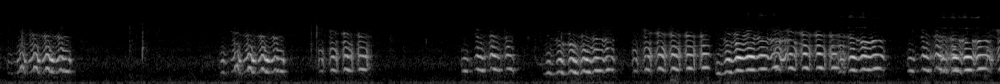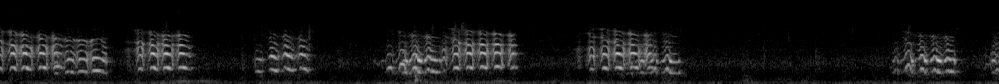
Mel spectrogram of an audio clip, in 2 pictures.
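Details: Mountain frogs calling on a rainy, spring-like January 21 day, possibly while spawning; bursts of rapid, pulsed, clucking croaks from several frogs overlap, in groups lasting about a second with short gaps between them.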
